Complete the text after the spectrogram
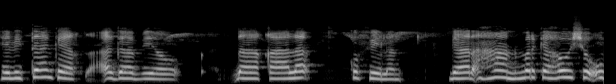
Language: Somali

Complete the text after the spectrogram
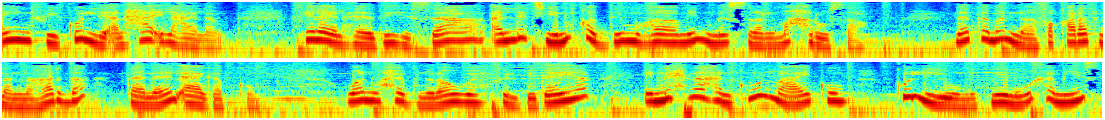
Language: Arabic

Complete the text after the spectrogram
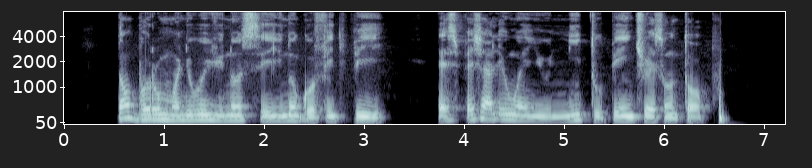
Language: Nigerian Pidgin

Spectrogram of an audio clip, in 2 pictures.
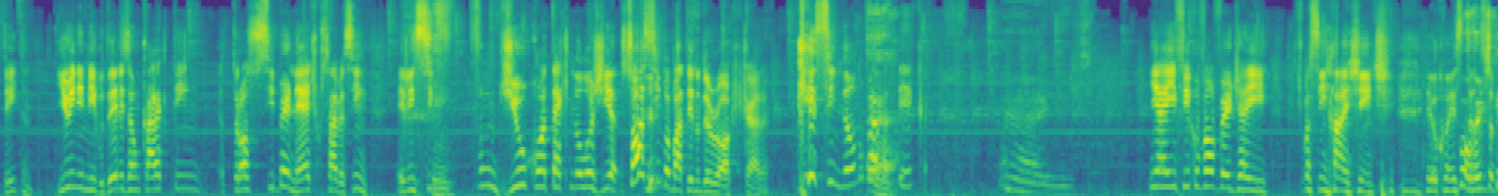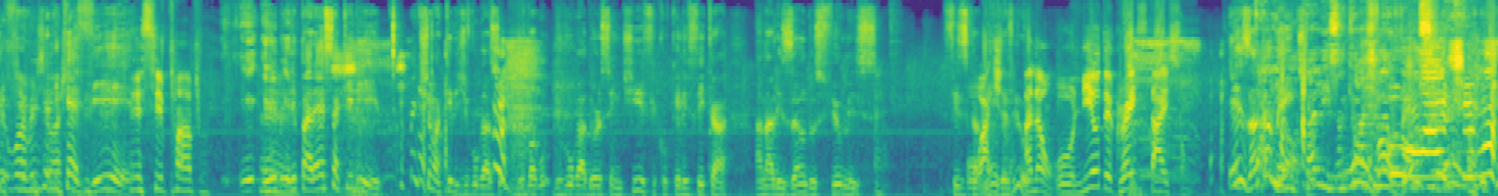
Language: Portuguese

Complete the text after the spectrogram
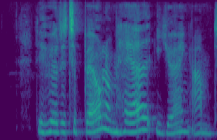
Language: Danish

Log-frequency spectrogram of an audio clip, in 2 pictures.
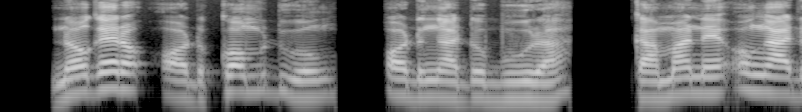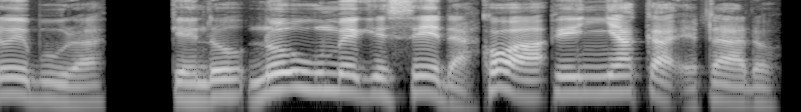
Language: Luo (Kenya and Tanzania)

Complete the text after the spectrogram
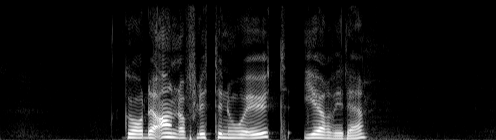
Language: Norwegian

